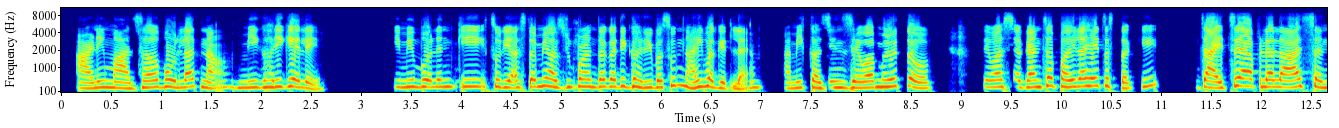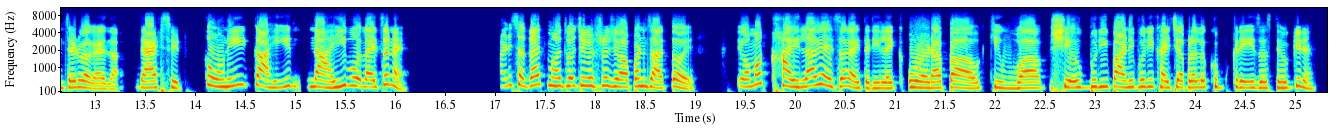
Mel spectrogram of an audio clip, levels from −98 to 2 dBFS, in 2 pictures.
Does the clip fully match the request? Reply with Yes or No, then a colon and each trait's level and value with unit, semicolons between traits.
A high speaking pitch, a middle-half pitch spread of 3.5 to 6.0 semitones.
No: very high, 260 Hz; average, 3.1 semitones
